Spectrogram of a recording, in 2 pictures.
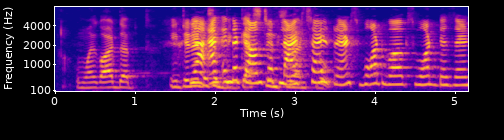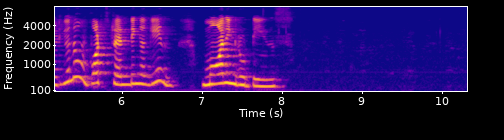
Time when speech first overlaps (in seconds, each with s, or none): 1.7 s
